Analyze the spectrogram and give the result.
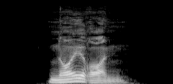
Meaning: neuron
- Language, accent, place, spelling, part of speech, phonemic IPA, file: German, Germany, Berlin, Neuron, noun, /ˈnɔɪ̯ʁɔn/, De-Neuron.ogg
